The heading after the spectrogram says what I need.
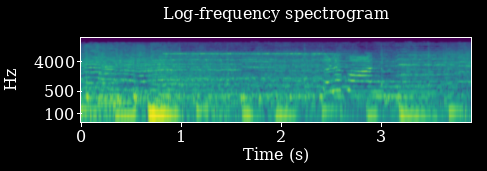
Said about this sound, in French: Et si on écoutait le répondeur, on a peut-être un message. Ah, le téléphone.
